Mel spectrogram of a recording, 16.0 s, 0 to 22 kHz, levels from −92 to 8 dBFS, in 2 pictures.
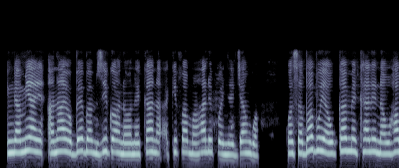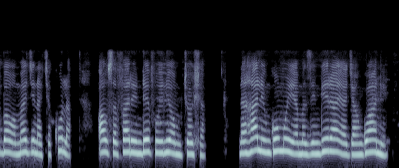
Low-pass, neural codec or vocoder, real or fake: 7.2 kHz; none; real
